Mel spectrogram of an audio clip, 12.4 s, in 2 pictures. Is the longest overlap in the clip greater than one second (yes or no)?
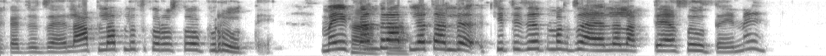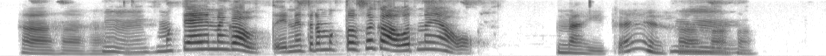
no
